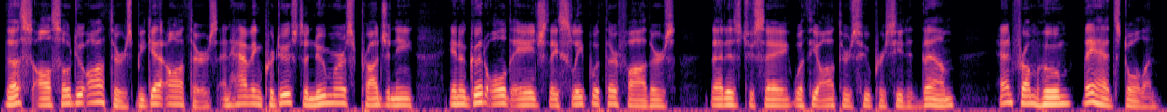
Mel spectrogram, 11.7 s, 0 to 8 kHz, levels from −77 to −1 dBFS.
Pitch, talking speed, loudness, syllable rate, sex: 130 Hz, 190 wpm, -18 LUFS, 5.3 syllables/s, male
